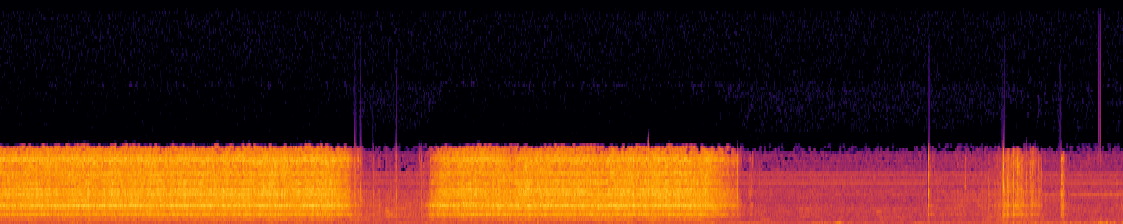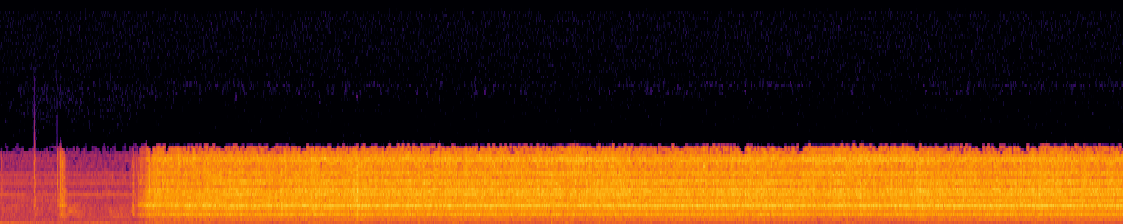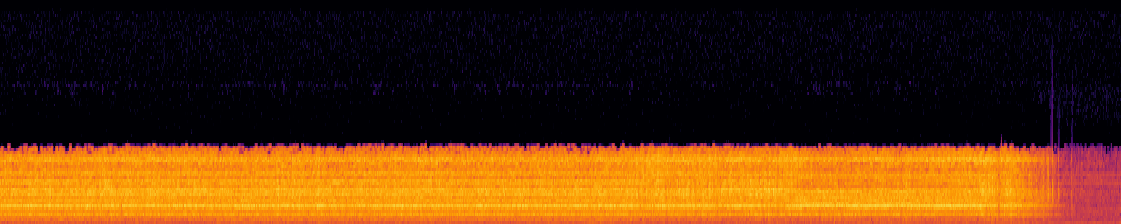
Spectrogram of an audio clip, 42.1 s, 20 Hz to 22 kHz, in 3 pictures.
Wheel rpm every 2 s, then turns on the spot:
160, 160, 60, 150, 100, 0, 10, 10, 140, 160, 160, 160, 160, 160, 160, 160, 160, 160, 160, 160, 80.
4-6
